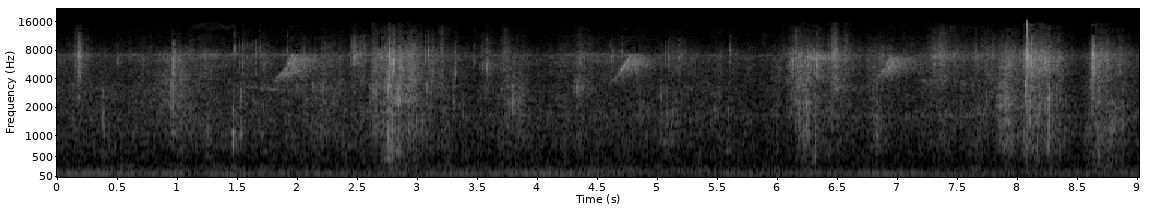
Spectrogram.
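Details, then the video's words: Baby monkey dramatically calling for its mother: three brief high squeaks sweeping upward, spaced about two seconds apart, over steady clicking, rustling handling noise and a low hum. "DRAMATIC CALL MUM - WHAT’S BABY MONKEY WANTS THE MOST ?"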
